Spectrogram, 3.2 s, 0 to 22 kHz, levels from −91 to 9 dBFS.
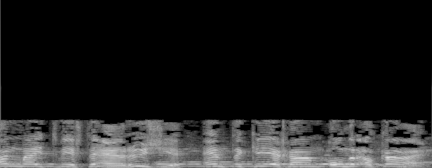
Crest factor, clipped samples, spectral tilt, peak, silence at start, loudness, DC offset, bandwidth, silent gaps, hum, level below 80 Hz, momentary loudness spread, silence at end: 16 dB; under 0.1%; -3 dB/octave; 0 dBFS; 0 s; -16 LUFS; under 0.1%; 6.6 kHz; none; none; -64 dBFS; 6 LU; 0 s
